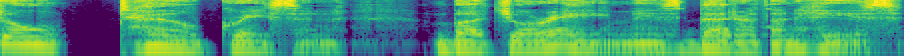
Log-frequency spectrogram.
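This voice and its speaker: In a put-on character voice, someone talks very slowly at a low-to-middle pitch, sounding strained. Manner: strained, pained.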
